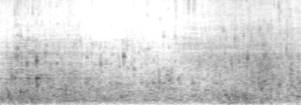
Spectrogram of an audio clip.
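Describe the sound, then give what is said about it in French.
Sea noise, added as a sound effect by second-grade schoolchildren in a creative workshop: a continuous rushing wash of water. It dips slightly midway and swells again toward the end, with no voices. “Il a ajouté par exemple le bruit de la mer,”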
